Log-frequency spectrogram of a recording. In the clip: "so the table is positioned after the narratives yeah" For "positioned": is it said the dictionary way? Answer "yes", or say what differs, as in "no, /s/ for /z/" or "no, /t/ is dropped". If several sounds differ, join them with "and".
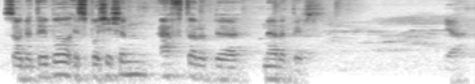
no, /d/ is dropped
